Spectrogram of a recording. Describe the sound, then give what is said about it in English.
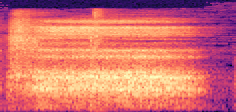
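Heavy breathing inside a mask, like a creepy masked Halloween figure: one long, raspy, hissing breath lasting about two seconds, fairly loud and steady before it trails away. “But you know, when you breathe inside of a mask, it's like gross.”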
